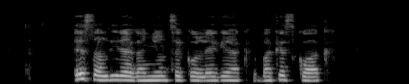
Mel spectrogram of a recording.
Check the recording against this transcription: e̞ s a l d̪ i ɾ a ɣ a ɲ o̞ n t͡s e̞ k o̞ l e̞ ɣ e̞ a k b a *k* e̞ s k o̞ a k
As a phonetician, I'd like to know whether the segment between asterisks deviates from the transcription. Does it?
no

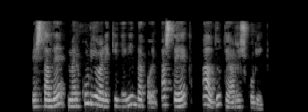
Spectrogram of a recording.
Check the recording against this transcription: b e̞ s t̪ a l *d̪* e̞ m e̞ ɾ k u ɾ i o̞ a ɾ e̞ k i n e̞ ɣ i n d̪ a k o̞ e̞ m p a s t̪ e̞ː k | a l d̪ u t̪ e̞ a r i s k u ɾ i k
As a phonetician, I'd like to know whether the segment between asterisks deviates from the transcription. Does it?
no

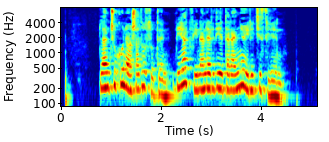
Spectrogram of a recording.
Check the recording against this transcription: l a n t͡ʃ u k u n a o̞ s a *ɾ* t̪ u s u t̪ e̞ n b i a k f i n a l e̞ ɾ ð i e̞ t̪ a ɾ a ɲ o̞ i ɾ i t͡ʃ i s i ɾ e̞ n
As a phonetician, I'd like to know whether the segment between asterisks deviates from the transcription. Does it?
yes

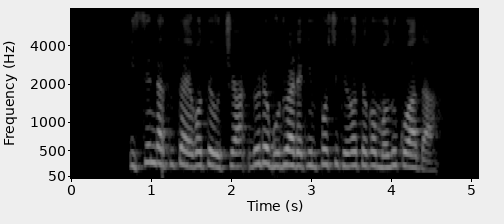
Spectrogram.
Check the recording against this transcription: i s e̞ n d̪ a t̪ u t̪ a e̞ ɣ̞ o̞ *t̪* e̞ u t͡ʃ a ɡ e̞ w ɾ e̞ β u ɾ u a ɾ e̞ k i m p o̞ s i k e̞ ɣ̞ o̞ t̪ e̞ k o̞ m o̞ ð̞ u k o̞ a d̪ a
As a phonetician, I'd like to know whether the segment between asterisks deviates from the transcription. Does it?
no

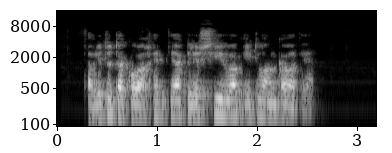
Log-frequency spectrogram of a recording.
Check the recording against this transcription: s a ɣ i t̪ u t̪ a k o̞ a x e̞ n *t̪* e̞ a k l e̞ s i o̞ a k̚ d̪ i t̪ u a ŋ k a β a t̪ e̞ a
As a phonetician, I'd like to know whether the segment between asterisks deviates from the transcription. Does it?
no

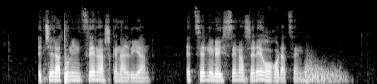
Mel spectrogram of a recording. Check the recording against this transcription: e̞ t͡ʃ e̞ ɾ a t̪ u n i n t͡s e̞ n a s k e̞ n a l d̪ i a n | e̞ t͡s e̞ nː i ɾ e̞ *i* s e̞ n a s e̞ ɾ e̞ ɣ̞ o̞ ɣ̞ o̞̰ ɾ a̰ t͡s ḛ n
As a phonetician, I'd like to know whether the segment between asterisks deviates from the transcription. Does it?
no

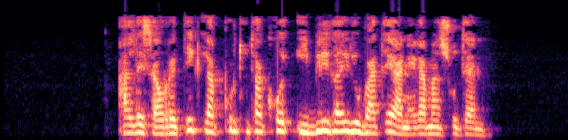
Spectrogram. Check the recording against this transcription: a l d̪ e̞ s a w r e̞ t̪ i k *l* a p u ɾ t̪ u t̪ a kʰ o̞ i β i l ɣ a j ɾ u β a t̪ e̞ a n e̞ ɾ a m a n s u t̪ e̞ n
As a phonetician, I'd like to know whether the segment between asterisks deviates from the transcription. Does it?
no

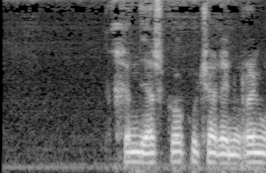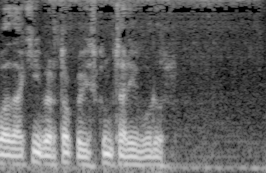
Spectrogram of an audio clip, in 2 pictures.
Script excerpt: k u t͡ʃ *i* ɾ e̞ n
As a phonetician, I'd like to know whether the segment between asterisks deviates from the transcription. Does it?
yes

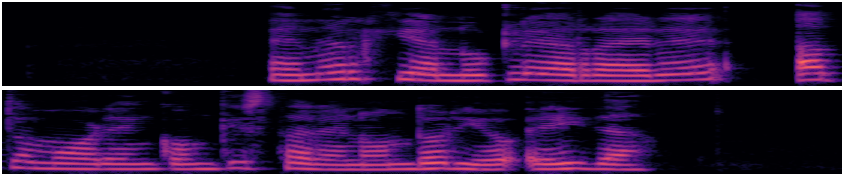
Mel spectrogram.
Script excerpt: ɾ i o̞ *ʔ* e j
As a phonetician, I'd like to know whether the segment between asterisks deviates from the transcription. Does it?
no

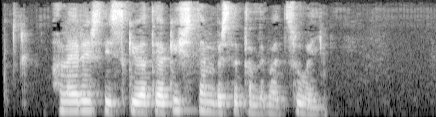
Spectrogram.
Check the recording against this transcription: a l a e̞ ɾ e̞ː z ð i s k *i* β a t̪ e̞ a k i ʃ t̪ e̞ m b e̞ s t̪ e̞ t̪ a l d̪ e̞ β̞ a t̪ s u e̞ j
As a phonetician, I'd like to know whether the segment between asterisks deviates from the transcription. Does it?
no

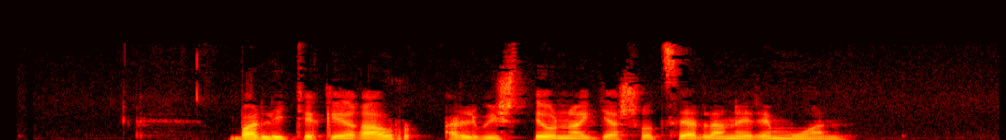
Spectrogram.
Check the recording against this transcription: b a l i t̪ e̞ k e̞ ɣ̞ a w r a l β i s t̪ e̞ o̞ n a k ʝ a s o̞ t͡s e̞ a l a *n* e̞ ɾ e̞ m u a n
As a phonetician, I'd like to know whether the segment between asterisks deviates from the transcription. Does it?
no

